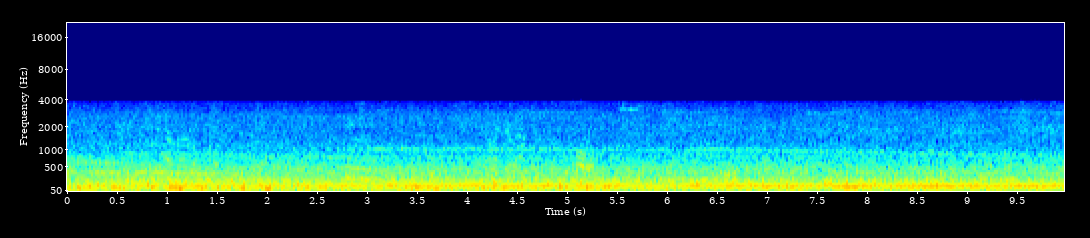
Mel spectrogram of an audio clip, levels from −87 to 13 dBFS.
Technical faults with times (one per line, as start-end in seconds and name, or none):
none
